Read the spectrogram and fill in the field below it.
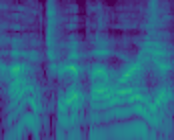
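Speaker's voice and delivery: ordinary talk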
